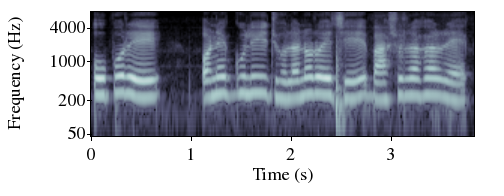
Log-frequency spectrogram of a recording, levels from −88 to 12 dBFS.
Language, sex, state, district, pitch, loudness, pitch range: Bengali, female, West Bengal, Alipurduar, 250 Hz, -14 LUFS, 225-260 Hz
